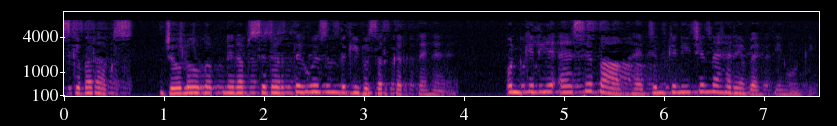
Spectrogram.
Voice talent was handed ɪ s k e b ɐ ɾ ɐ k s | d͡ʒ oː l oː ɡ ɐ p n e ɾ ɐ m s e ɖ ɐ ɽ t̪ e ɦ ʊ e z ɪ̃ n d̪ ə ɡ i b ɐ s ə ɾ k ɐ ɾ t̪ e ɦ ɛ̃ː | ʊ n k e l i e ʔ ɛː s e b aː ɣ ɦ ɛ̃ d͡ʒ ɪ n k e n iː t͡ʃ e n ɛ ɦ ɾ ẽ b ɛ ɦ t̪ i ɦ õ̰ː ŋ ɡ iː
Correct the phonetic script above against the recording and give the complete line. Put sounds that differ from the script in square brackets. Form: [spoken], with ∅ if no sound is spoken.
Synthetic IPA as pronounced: ɪ s k e b ɐ ɾ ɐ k s | d͡ʒ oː l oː ɡ ɐ p n e ɾ ɐ [b] s e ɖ ɐ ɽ t̪ e ɦ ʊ e z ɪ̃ n d̪ ə ɡ i b ɐ s ə ɾ k ɐ ɾ t̪ e ɦ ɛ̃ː | ʊ n k e l i e ʔ ɛː s e b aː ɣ ɦ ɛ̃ d͡ʒ ɪ n k e n iː t͡ʃ e n ɛ ɦ ɾ ẽ b ɛ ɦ t̪ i ɦ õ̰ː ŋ ɡ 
